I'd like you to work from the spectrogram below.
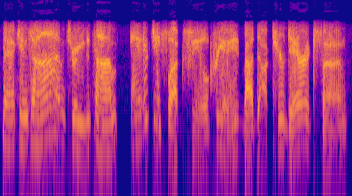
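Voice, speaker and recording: Sweet sing-song kiddie-show aunt played by a man, high and swooping, tinny phone-like sound. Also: sing-song, slow, no room sound, exaggerated voice. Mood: sugary. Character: chirpy aunt-like teacher on a kids' show. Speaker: children's history-lesson host. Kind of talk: comedic kids' show parody.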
